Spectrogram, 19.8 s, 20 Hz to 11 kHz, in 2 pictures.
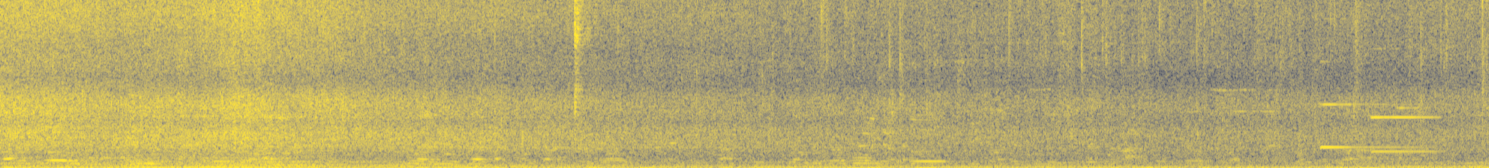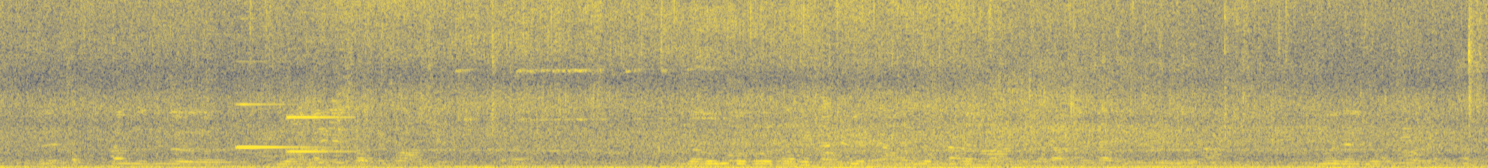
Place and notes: Yilan City, Taiwan - Rainy Day
In the convenience store door, Rainy Day, Voice traffic on the street, Voice conversations between young people, Binaural recordings, Zoom H4n+ Soundman OKM II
